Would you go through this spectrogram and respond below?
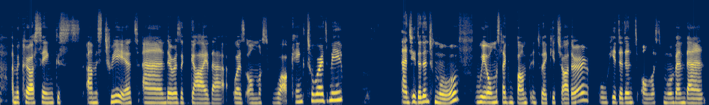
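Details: Stuttering in an adult woman who reports blocks in her speech.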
